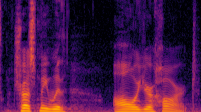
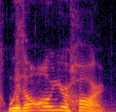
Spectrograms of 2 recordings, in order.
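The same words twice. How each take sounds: First: Said in the usual way. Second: WITH ALL YOUR HEART lifted higher and firmer; emphatic repeat. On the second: Real, not acted. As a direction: drive home "all your heart" with raised pitch. Preacher repeats verse for emphasis.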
